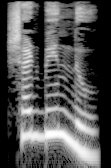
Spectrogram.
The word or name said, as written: ಷಡ್ಬಿಂದು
